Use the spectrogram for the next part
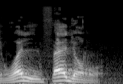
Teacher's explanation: karena jim qalqalah jadi langsung pantulkan saja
